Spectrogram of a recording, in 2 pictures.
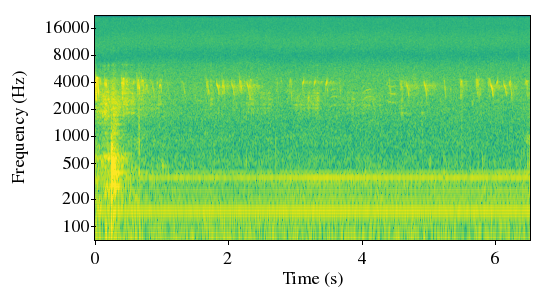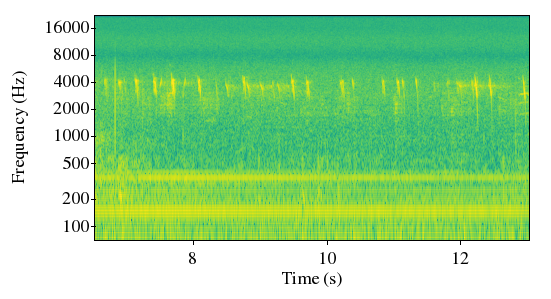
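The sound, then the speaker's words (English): A wild bird calls with faint, high chirps repeated throughout, set over a steady low hum. “Wild bird.”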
